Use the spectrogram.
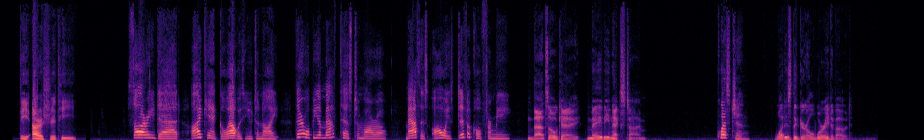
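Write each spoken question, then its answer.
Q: What is the girl worried about?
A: Tomorrow's math test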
